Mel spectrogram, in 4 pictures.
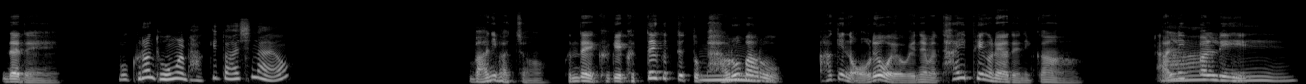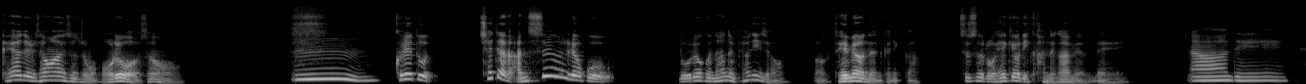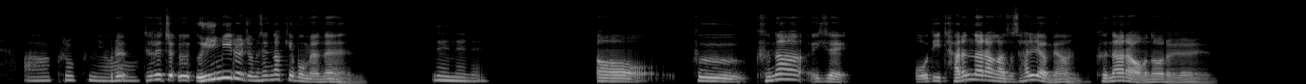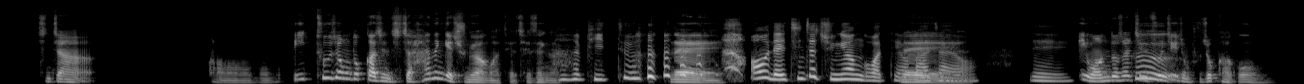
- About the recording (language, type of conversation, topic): Korean, podcast, 언어가 당신에게 어떤 의미인가요?
- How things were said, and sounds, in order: teeth sucking; tapping; other background noise; in English: "B 투"; laugh; in English: "B 투?"; laugh; in English: "B 원 도"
